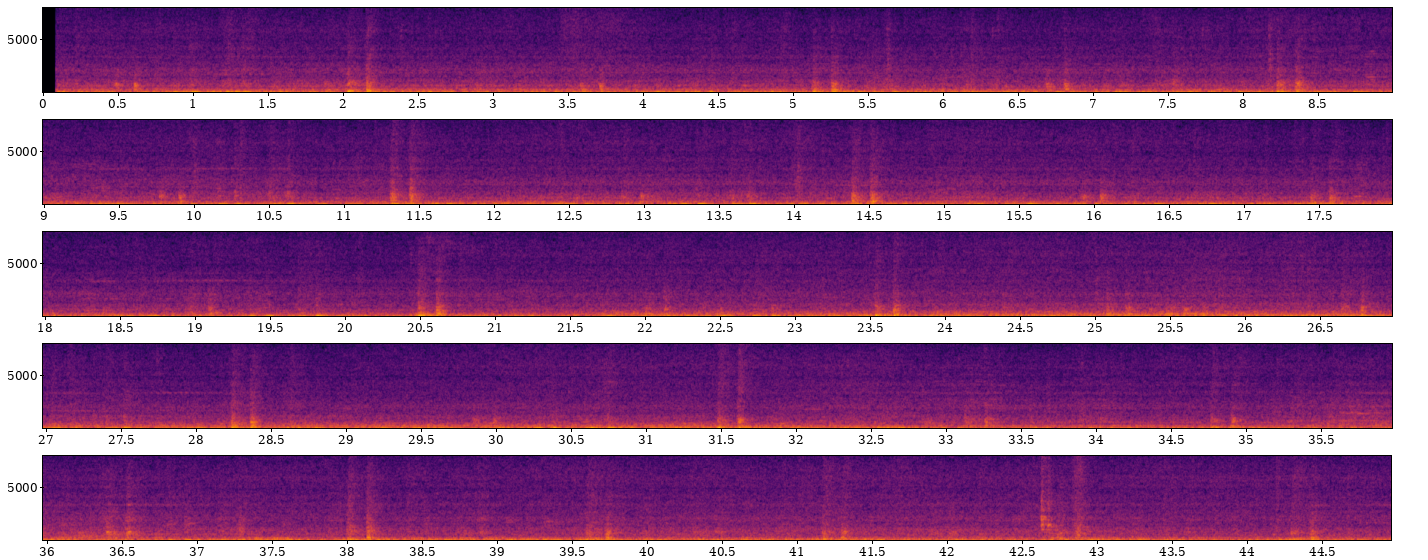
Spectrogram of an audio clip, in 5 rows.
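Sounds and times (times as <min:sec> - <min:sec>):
wheels clacking over rail joint: 0:42.5 - 0:43.2.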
